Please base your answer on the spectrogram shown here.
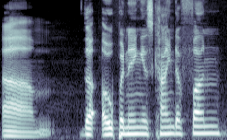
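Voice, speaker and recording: A man's voice: mid-range voice, lively intonation, slow pace, creaky, clear, resonant tone, dry recording. A man co-hosting a casual movie podcast, rambling and hesitant with lots of fillers. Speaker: podcast co-host.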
